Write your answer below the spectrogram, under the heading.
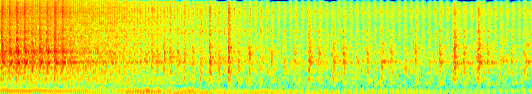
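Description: A car engine runs with a deep, steady knocking from low in the block, a rapid repetitive thud under the idle that stays fairly loud throughout; it is a bottom-end rod or main bearing knock.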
